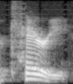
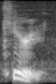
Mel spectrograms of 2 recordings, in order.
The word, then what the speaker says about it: Kiri: he had called her carry a few times before she told him it was not carry but kiri Justin wasn't great with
